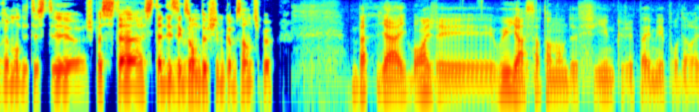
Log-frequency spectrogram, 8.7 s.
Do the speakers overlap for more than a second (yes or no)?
no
